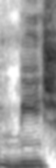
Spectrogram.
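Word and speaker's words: niche: ये वर्ड नीश प्रोनाउंस होता है, नीचे नहीं।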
